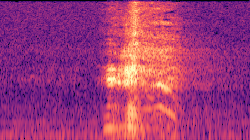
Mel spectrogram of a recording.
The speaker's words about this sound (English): Gesundheit.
